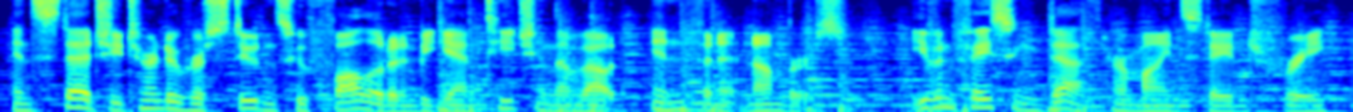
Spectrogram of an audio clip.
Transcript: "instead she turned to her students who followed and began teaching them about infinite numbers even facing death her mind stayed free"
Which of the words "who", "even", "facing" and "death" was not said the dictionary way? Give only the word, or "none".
none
